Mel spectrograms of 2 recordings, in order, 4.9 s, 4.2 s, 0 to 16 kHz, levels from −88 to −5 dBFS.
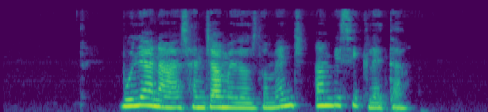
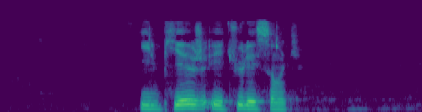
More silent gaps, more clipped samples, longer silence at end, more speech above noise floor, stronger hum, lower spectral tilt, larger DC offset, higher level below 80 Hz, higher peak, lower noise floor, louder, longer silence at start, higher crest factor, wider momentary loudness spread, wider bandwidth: neither; neither; second, 0.8 s vs 1.25 s; about the same, 50 dB vs 50 dB; neither; about the same, -6.5 dB/octave vs -5.5 dB/octave; neither; first, -60 dBFS vs -76 dBFS; first, -10 dBFS vs -22 dBFS; second, -74 dBFS vs -85 dBFS; first, -24 LUFS vs -36 LUFS; second, 1.2 s vs 1.4 s; about the same, 16 dB vs 18 dB; about the same, 10 LU vs 9 LU; first, 11.5 kHz vs 8 kHz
